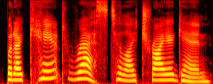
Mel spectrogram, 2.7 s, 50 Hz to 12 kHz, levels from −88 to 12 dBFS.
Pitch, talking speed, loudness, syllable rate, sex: 225 Hz, 180 wpm, -17 LUFS, 3.6 syllables/s, female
